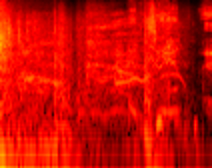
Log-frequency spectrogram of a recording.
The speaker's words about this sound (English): He ran into the wall again, or the glass again.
